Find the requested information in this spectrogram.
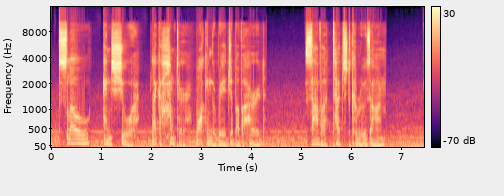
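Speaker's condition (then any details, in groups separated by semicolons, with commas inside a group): No condition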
